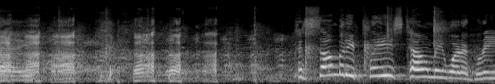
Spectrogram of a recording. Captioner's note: everyone laughs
